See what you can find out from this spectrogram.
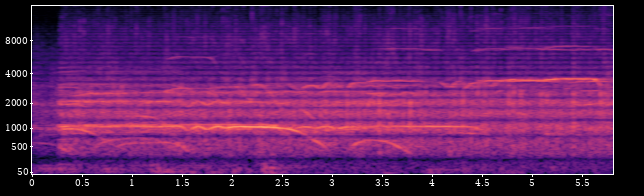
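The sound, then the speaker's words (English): Church audience applauding and cheering to welcome a pastor, rising whoops over a steady bed of clapping and sustained music tones. “So right now, I want to ask you to stand up, make some noise, and put your hands together as we welcome Pastor Galen Clark.”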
